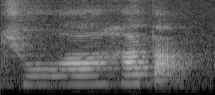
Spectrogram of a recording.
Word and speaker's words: 좋아하다: So jwahada ni kalau awak tengok ejaan dia J-U. Kadang-kadang awak akan dengar bunyi dia macam J-U. So awak mungkin akan buat kesilapan eja J-U. Tapi take note, dia sebenarnya J-O. Jwahada.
